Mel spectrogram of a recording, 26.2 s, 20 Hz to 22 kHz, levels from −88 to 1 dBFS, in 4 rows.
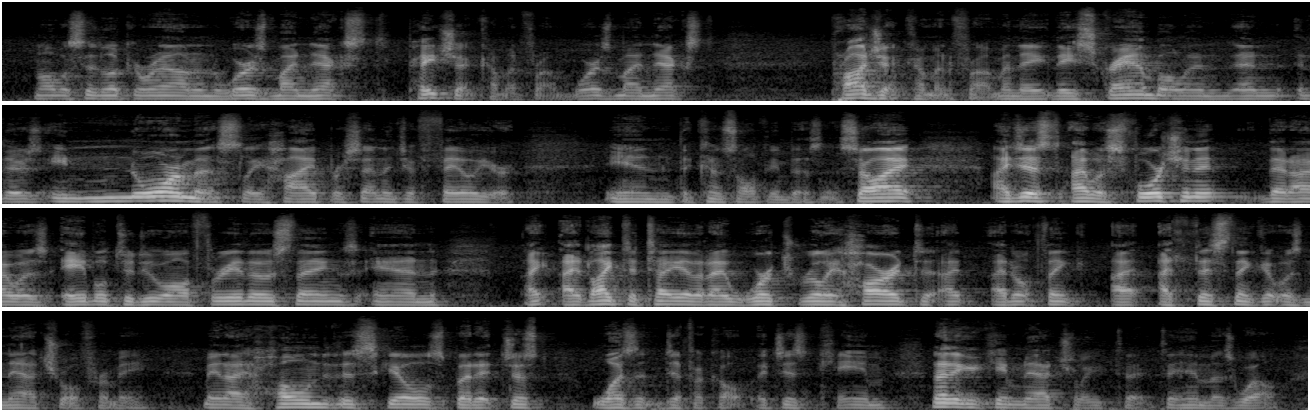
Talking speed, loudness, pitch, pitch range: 240 wpm, -33 LUFS, 125 Hz, 120-130 Hz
